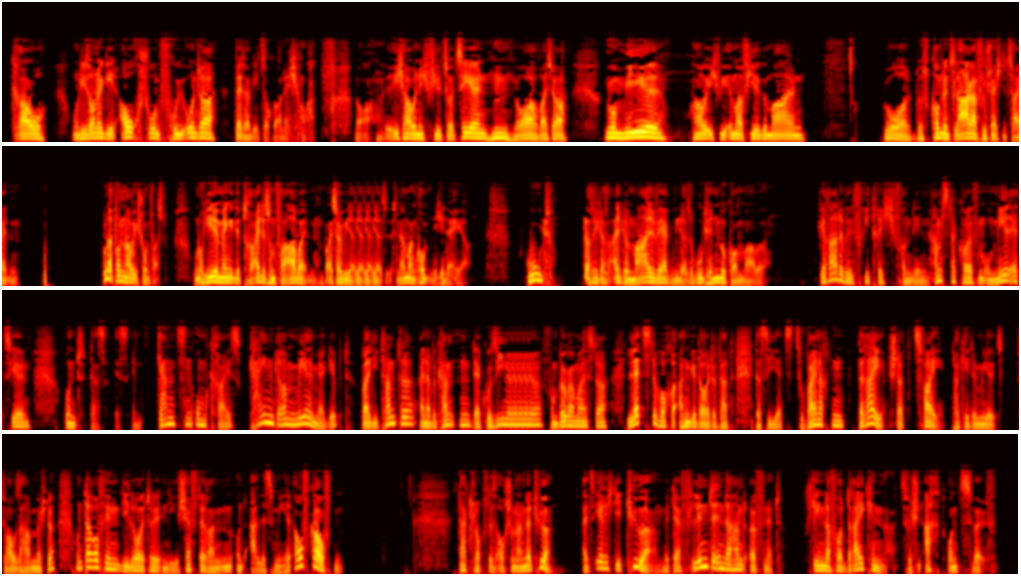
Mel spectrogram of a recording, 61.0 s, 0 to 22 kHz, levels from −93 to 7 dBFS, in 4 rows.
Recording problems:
garbled, watery; badly; nothing above 7.5 kHz
audio freezing; at 16 s for 1 s and at 46 s
audio stuttering; at 20 s and at 38 s

